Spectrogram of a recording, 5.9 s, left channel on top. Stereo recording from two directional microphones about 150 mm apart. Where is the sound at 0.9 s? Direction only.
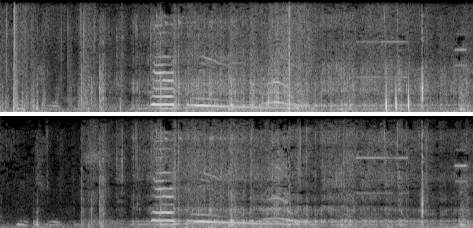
10° right (ahead or behind).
